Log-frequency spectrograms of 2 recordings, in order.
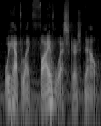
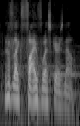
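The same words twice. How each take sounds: First: It is said in an impression of Wesker's voice. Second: It is said in his own normal voice.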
